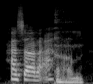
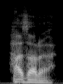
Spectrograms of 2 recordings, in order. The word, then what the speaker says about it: Hazara: Hazara. But it's okay. Hazara.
